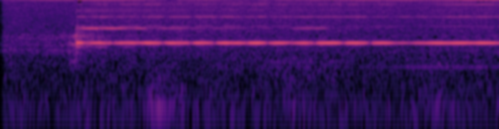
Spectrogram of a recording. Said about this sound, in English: There's the handbell. It has a cloth-covered handle that he's holding in his hand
